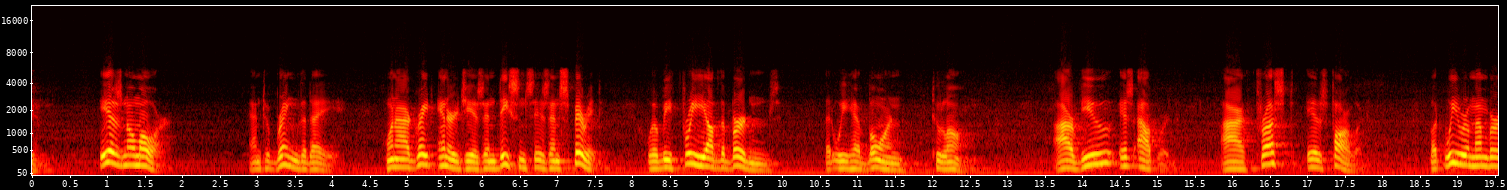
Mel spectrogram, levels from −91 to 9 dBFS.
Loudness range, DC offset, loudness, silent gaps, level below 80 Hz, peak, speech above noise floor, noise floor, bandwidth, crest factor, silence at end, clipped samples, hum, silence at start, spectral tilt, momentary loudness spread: 5 LU; under 0.1%; -25 LUFS; none; -56 dBFS; -10 dBFS; 36 dB; -60 dBFS; 5.8 kHz; 18 dB; 0 s; under 0.1%; none; 0 s; -9.5 dB/octave; 16 LU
